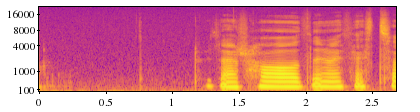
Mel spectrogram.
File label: "rhodd", Welsh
